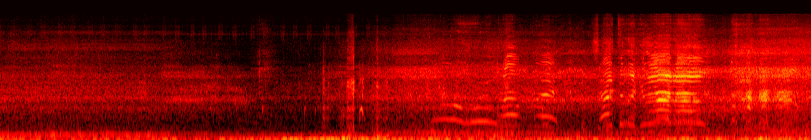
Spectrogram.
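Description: Wind rushes loudly past a microphone.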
